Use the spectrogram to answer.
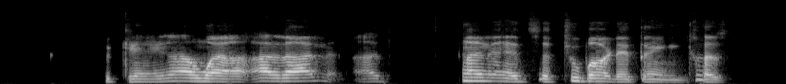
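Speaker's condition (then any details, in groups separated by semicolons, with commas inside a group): Cerebral palsy; wheelchair over the years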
